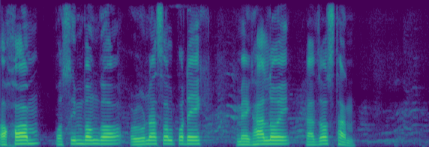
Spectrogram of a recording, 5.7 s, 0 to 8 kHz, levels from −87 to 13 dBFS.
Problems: constant background noise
